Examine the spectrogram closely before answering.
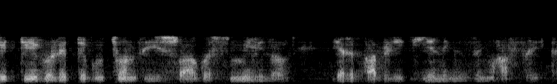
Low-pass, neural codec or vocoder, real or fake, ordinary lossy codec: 3.6 kHz; vocoder, 22.05 kHz, 80 mel bands, HiFi-GAN; fake; AAC, 24 kbps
